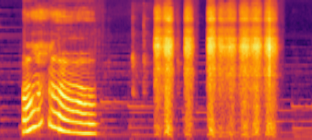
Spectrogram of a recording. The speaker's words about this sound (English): Some kind of creature is sniffing around the street. You hear this kind of soft chirping call.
